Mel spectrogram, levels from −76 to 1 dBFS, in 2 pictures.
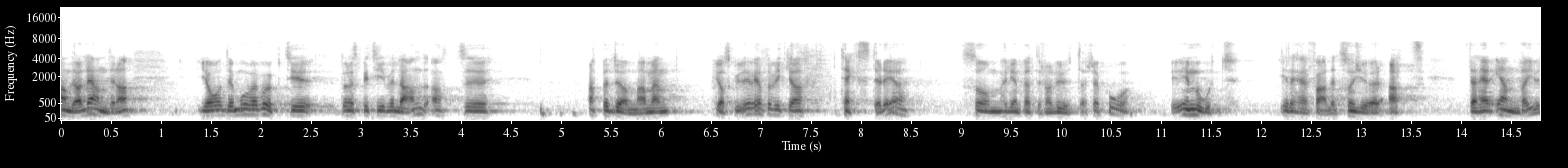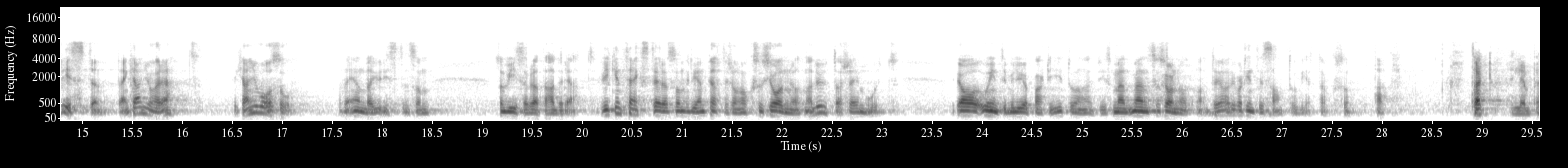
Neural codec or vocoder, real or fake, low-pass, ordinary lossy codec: none; real; 7.2 kHz; AAC, 32 kbps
